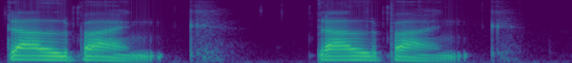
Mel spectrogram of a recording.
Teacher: So instead of saying da il bank, we're saying dal bank, dal bank. This is the bank.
